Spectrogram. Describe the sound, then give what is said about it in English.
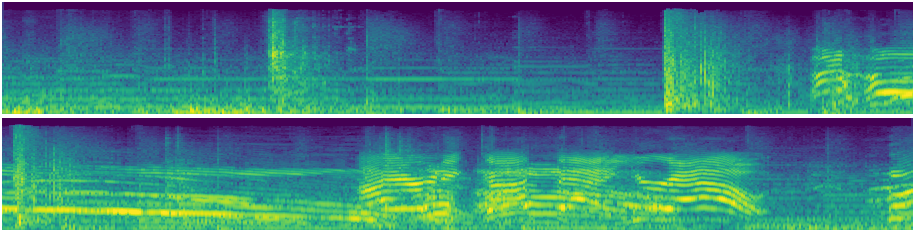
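Gunshots ring out during target shooting in a knockout game, with a few sharp, loud cracks spaced apart and people's voices and shouts between and over them. “Get your gun and start shooting.”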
